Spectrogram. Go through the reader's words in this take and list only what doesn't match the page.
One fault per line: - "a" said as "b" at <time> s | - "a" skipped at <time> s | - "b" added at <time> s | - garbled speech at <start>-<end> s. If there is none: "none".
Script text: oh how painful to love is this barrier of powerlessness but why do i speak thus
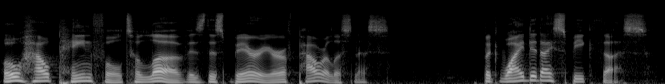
- "do" said as "did" at 5.2 s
